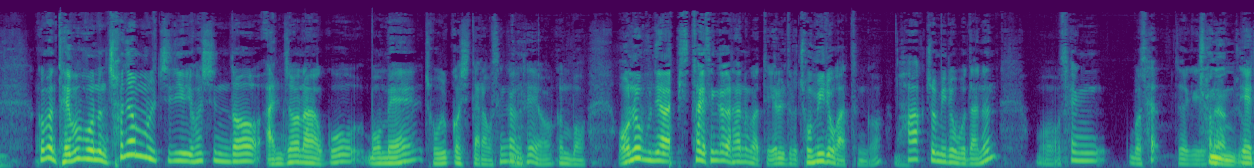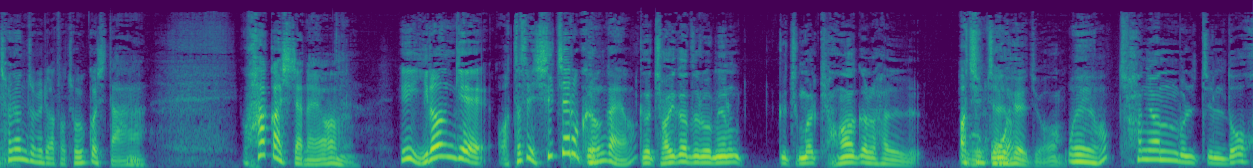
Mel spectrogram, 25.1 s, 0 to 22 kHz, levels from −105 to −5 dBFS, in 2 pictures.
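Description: At 6.7 s the speech is broken by a single instance of damaged data in a compressed stream. Corrupted bytes at that point leave the decoder unable to read the frame properly, so it loses sync and hunts for the next valid header. The result is a brief chirp, squawk, click or short hole in place of the speech. On a spectrogram this shows as a narrow vertical break. The waveform shows a short glitch or discontinuity there.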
